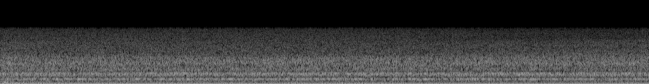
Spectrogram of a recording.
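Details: Practice swarm of domestic honey bees settling on their hive box; an unbroken, even, low-pitched humming roar of many bees throughout.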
